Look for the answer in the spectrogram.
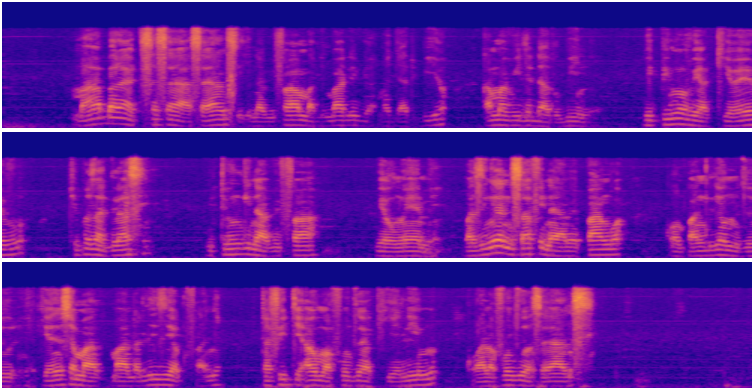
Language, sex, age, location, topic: Swahili, female, 50+, Nairobi, education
